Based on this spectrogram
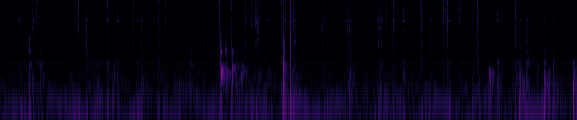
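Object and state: Hollow plastic jack-o'-lantern.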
